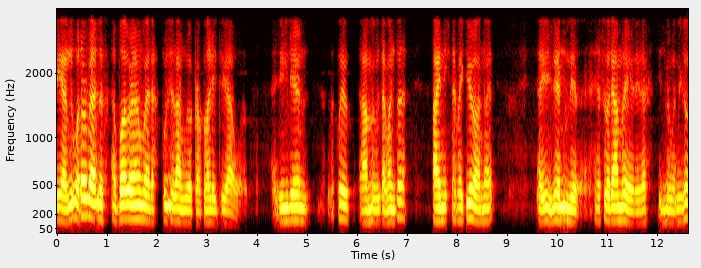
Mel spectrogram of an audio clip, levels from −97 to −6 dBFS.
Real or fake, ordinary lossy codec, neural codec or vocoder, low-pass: fake; none; codec, 16 kHz, 0.5 kbps, FunCodec, trained on LibriTTS, 25 frames a second; 3.6 kHz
